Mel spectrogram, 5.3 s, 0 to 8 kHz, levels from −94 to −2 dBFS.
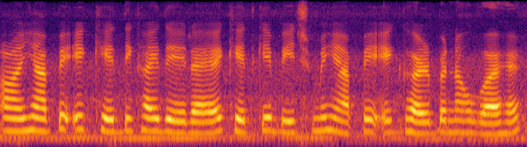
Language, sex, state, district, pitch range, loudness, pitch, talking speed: Hindi, female, Maharashtra, Solapur, 200-230 Hz, -16 LUFS, 215 Hz, 215 wpm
